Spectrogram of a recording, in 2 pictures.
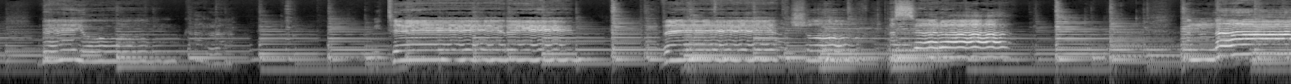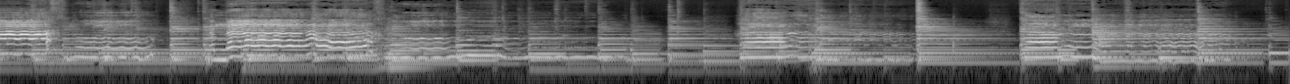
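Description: A man singing with wide vibrato, accompanying himself on a nylon-string classical guitar. The voice comes in phrases over steady picked and strummed chords, loudest and most full-voiced around the middle.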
